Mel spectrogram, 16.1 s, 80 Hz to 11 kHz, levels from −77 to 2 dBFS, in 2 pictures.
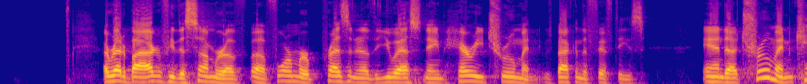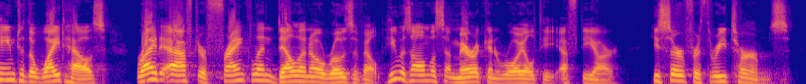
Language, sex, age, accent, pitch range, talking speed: English, male, 50-69, American, 125-180 Hz, 170 wpm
